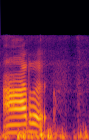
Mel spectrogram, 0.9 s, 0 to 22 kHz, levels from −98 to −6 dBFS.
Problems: constant background noise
